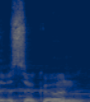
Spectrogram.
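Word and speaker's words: Suicune: in the anime, it's pronounced Sukun.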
